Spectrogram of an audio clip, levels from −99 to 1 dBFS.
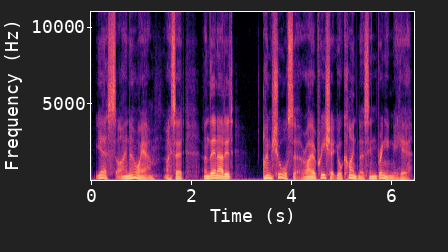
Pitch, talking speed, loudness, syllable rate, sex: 125 Hz, 195 wpm, -17 LUFS, 5.6 syllables/s, male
